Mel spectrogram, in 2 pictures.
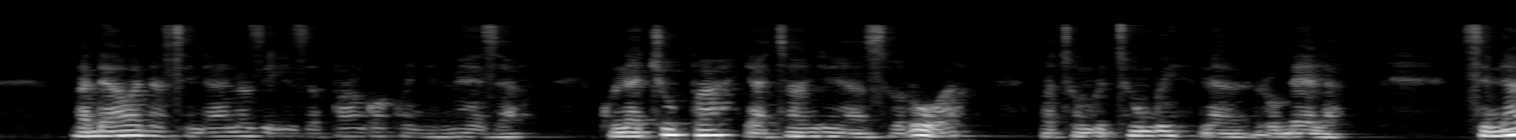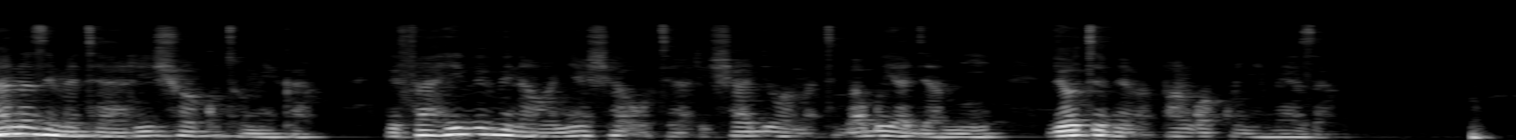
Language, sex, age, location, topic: Swahili, male, 18-24, Kisii, health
